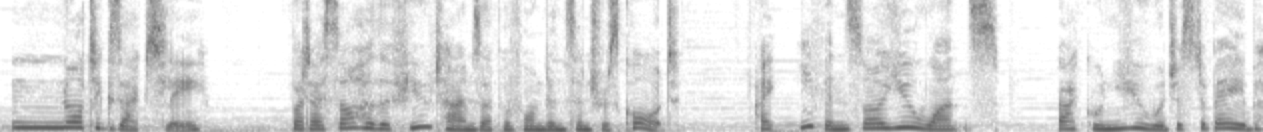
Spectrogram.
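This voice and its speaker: A woman playing a guarded, wistful bard in an audio drama, speaking gently and in measured phrases. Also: on the high side, expressive, faint music behind. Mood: gentle, wistful.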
